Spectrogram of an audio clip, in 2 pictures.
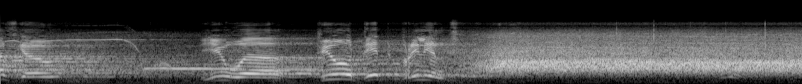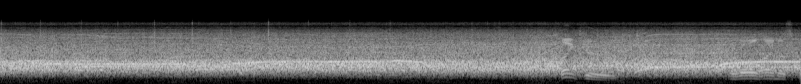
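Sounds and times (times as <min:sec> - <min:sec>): stadium crowd cheering and applauding: 0:00.0 - 0:02.7, 0:04.8 - 0:16.0.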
